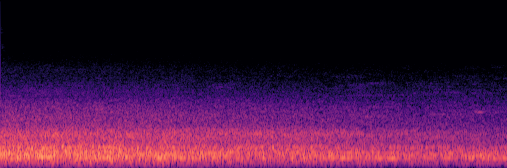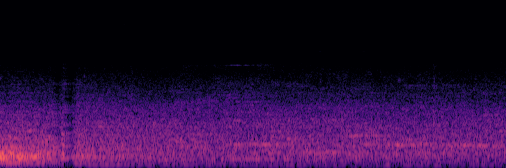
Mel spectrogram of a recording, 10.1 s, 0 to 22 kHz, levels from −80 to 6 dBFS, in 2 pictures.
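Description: Everyday sounds, with AAC frame loss with concealment. At 1.11 s, a 21 ms smeared, noisy blip fits one lost frame refilled from the last good spectrum. From 5.62 to 5.82 s, gaps totalling 107 ms (longest around 70 ms) dip and fade back, showing as blurred spectrogram bands and a sagging waveform envelope.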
